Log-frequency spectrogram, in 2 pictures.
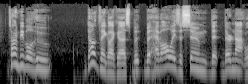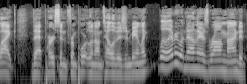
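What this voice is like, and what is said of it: Slow-talking regional accent. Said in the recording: “With that accent? ... you talk slow”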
